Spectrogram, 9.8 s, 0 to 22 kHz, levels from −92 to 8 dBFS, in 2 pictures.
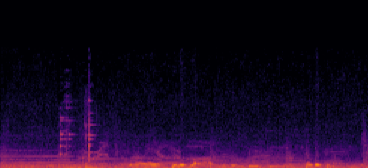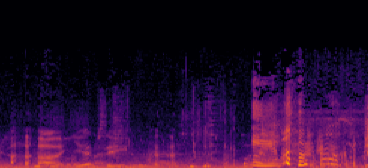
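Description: No technical faults are audible.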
